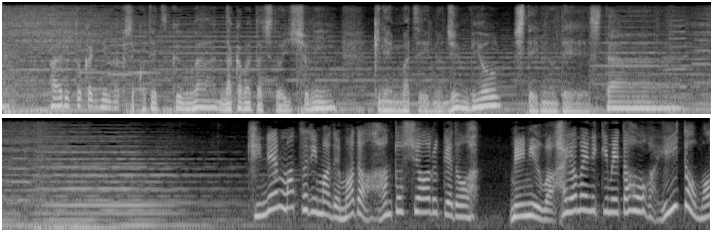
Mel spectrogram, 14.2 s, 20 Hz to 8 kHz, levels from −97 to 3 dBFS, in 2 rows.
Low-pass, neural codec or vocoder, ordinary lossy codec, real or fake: 7.2 kHz; none; none; real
